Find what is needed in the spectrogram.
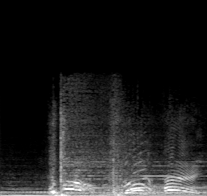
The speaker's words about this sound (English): They rest for a moment, then lock swords again. The king punches Oggy in the face.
